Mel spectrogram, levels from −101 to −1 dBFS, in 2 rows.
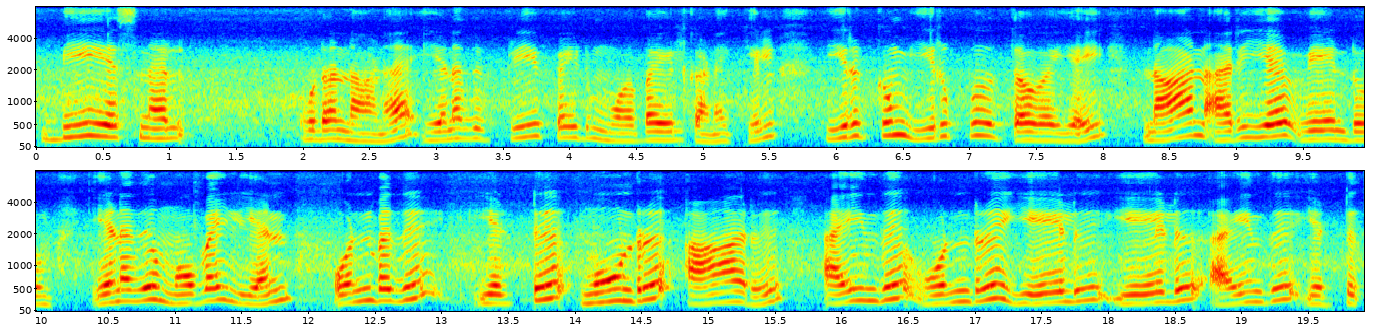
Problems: constant background noise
